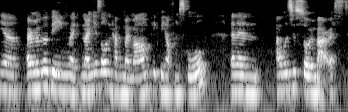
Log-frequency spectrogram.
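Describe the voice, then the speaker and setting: A woman with an Australian accent talks at a medium pitch and moderate pace, in monotone, flat intonation. Audible room echo and noticeable background noise fill the recording. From Australia, rural Victoria and Geelong. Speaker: fashion entrepreneur. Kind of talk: interview conversation. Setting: studio.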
